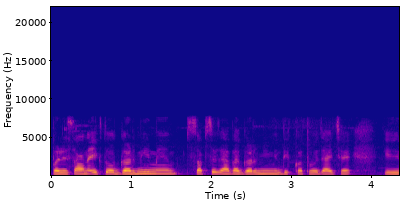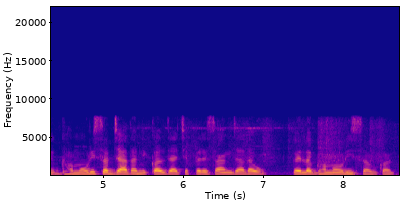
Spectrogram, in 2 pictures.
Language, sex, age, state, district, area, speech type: Maithili, female, 30-45, Bihar, Muzaffarpur, rural, spontaneous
